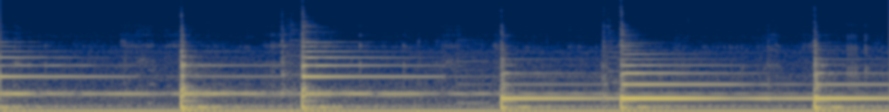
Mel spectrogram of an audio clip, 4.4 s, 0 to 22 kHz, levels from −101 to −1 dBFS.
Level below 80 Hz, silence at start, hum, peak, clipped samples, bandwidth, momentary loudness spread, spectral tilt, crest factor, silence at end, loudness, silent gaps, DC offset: -36 dBFS; 0 s; 60 Hz at -35 dBFS; -10 dBFS; under 0.1%; 5.2 kHz; 15 LU; -8.5 dB/octave; 16 dB; 0 s; -28 LUFS; none; under 0.1%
